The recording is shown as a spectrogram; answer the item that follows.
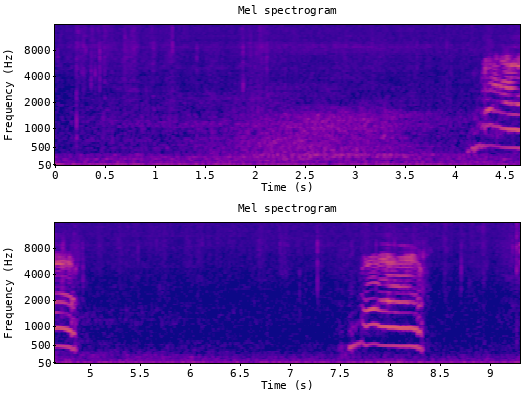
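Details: Orange tabby stray, talkative and clinging to someone's legs, meows twice about three and a half seconds apart, each call short and slightly rising, over a soft rustle.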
